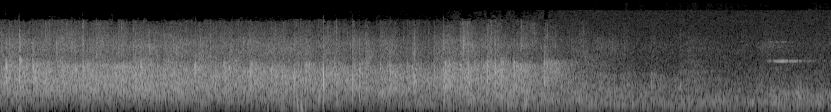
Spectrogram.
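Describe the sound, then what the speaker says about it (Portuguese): A church congregation applauds in a sustained, fairly even clatter of many hands, heard at a distance and quite faint, fading away after about six seconds to near quiet. "se você quiser aplaudir a atitude deles"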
